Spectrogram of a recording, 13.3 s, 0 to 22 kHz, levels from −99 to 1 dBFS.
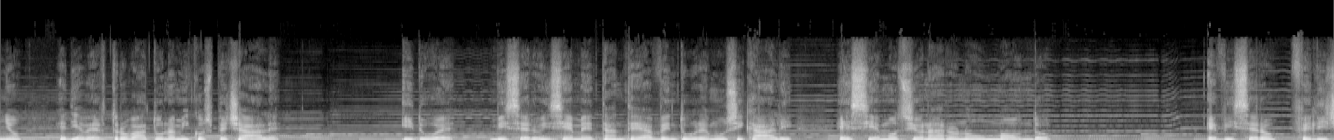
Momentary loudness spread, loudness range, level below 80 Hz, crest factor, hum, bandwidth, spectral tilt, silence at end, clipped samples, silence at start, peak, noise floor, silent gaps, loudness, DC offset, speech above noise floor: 19 LU; 3 LU; -36 dBFS; 16 dB; none; 15.5 kHz; -5.5 dB/octave; 0 s; under 0.1%; 0 s; 0 dBFS; -38 dBFS; none; -16 LUFS; under 0.1%; 23 dB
